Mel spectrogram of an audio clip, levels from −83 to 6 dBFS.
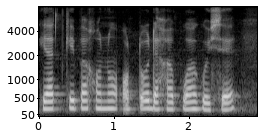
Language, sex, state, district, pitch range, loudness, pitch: Assamese, female, Assam, Kamrup Metropolitan, 195-215 Hz, -16 LUFS, 205 Hz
